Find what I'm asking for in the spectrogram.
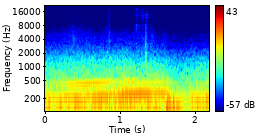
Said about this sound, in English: when you put this car in sport mode, it completely transforms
